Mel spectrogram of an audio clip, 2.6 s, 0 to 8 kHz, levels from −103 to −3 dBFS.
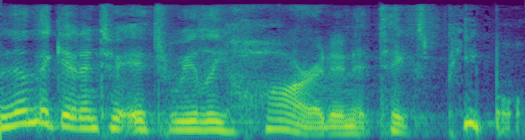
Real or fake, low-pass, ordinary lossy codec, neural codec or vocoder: fake; 7.2 kHz; AAC, 32 kbps; codec, 16 kHz in and 24 kHz out, 2.2 kbps, FireRedTTS-2 codec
